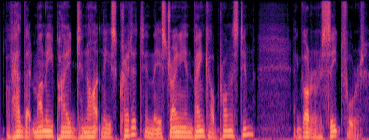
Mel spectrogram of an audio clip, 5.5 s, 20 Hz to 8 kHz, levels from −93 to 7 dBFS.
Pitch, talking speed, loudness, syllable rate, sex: 95 Hz, 225 wpm, -16 LUFS, 6.3 syllables/s, male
